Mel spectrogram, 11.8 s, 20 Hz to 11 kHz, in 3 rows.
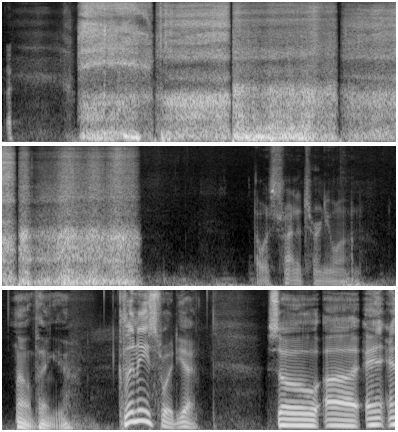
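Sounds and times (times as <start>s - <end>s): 
person breathing heavily into a microphone after drinking scotch: 0.1s - 6.3s, 10.0s - 10.5s
speech: 6.8s - 11.8s.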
